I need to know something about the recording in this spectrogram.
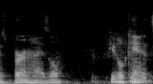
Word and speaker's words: Bernheisel: like hey you know my last name is Bern hazel people can't say it or spell it so I sure yeah and I was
